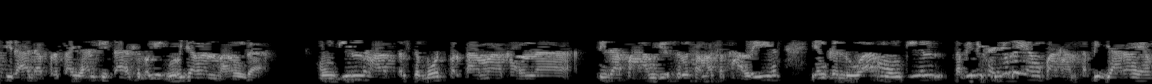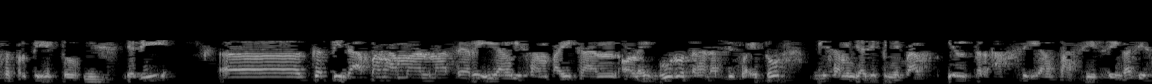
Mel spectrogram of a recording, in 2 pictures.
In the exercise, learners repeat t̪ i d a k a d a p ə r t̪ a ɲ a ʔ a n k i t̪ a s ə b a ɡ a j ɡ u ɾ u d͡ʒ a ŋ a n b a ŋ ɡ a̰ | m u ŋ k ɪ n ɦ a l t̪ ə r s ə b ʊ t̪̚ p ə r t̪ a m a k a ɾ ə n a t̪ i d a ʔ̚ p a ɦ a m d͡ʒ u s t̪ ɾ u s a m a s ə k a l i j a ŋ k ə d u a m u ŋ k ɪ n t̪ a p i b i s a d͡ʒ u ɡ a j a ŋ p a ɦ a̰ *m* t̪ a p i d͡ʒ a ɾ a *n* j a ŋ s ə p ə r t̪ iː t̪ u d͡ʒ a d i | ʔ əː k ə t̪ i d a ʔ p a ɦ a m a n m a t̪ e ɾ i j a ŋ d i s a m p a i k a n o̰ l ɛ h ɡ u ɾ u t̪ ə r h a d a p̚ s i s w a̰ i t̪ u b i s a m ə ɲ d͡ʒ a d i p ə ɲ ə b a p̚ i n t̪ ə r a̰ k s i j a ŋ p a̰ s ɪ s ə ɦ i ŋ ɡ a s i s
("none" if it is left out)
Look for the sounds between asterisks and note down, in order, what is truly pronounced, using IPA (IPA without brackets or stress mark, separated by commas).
m, ŋ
